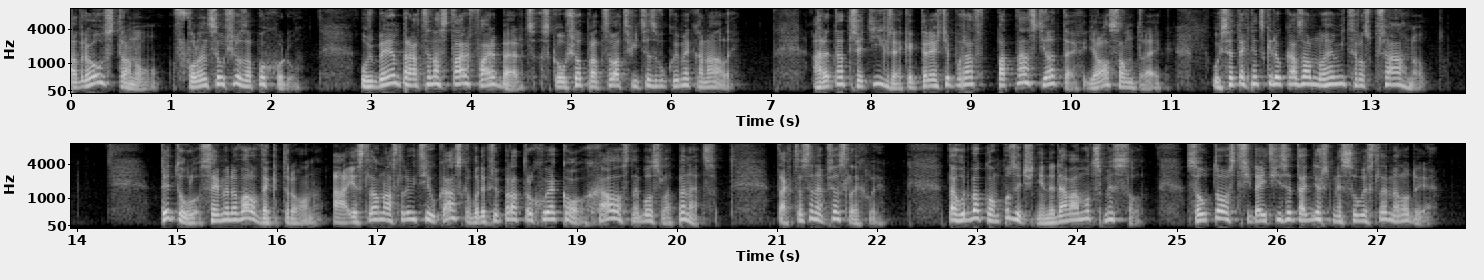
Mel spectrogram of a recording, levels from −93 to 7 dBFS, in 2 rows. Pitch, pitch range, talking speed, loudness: 200 Hz, 170-215 Hz, 160 wpm, -20 LUFS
